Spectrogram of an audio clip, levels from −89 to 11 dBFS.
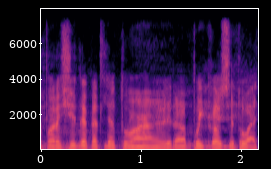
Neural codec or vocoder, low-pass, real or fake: codec, 16 kHz, 8 kbps, FreqCodec, smaller model; 7.2 kHz; fake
